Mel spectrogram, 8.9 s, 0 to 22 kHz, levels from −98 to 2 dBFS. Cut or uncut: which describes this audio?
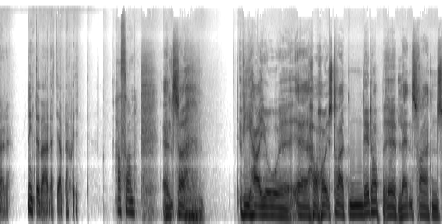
cut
